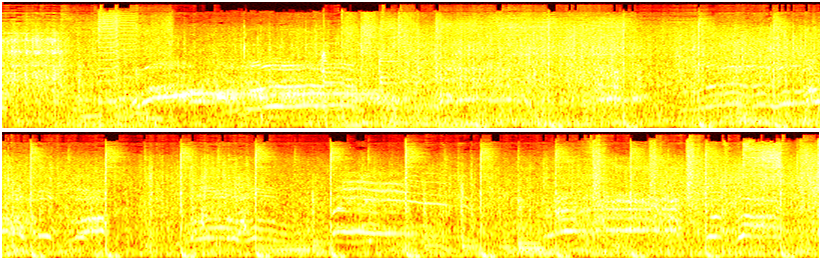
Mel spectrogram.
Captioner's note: screams at lighning speed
